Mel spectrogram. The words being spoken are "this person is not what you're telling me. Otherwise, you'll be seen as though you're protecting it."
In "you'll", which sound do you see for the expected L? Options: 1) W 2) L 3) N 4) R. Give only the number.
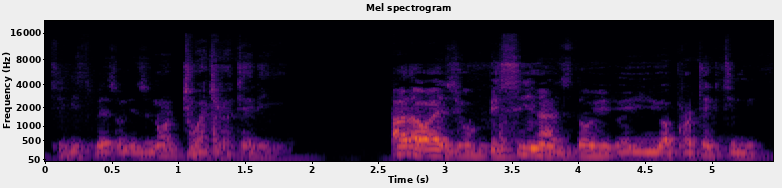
1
